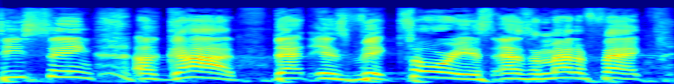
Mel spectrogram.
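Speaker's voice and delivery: rousing church preacher in full flow; full-force preaching. Real, not acted. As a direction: preach victory to the congregation with punched key words.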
